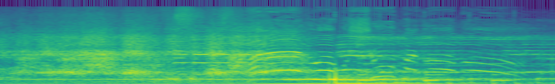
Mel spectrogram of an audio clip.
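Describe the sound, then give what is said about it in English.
Thousands of Brazilians cheer in the streets of Rio de Janeiro for a man poised to become president. A sustained crowd roar carries individual shouts and rising whoops throughout. “That is the sound of thousands of Brazilians packing the streets of Rio de Janeiro to cheer on the man who's poised to become the country's next president.”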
